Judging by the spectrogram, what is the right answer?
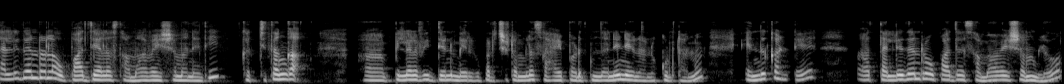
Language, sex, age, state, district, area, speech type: Telugu, female, 18-30, Andhra Pradesh, Anantapur, rural, spontaneous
